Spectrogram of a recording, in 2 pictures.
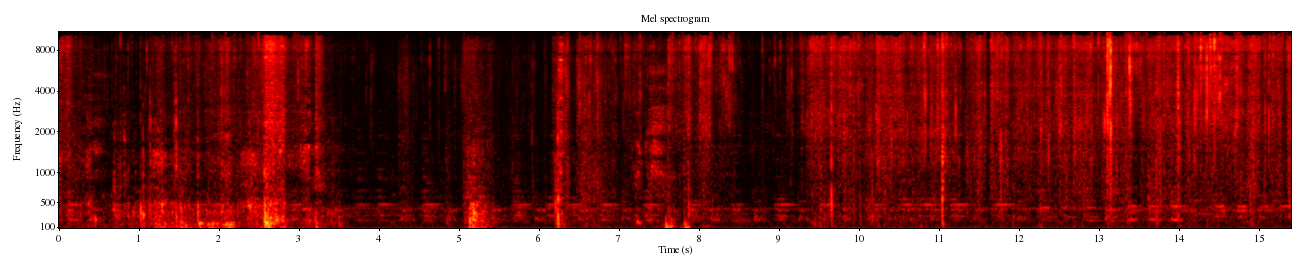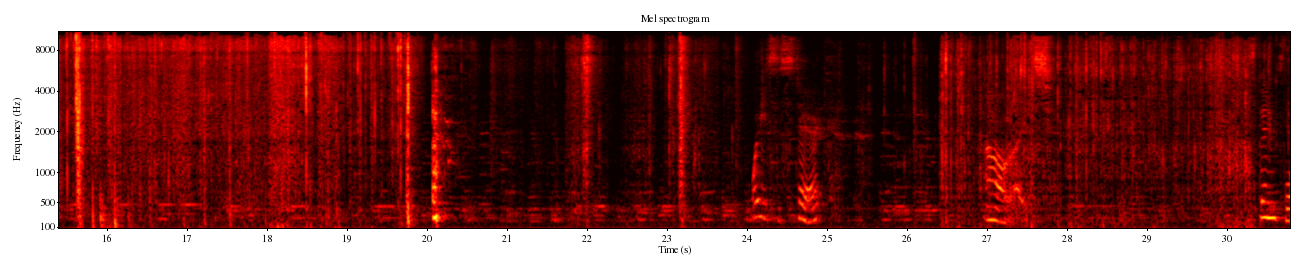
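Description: Plastic bubble wrap crinkling and rustling as it is handled and pulled out of a cardboard box, with a few sharp crackles.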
